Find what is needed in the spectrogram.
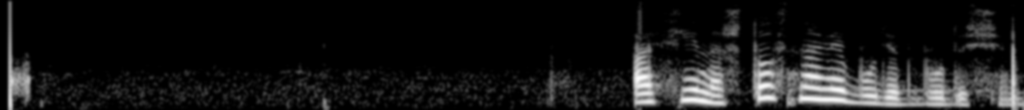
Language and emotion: Russian, neutral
